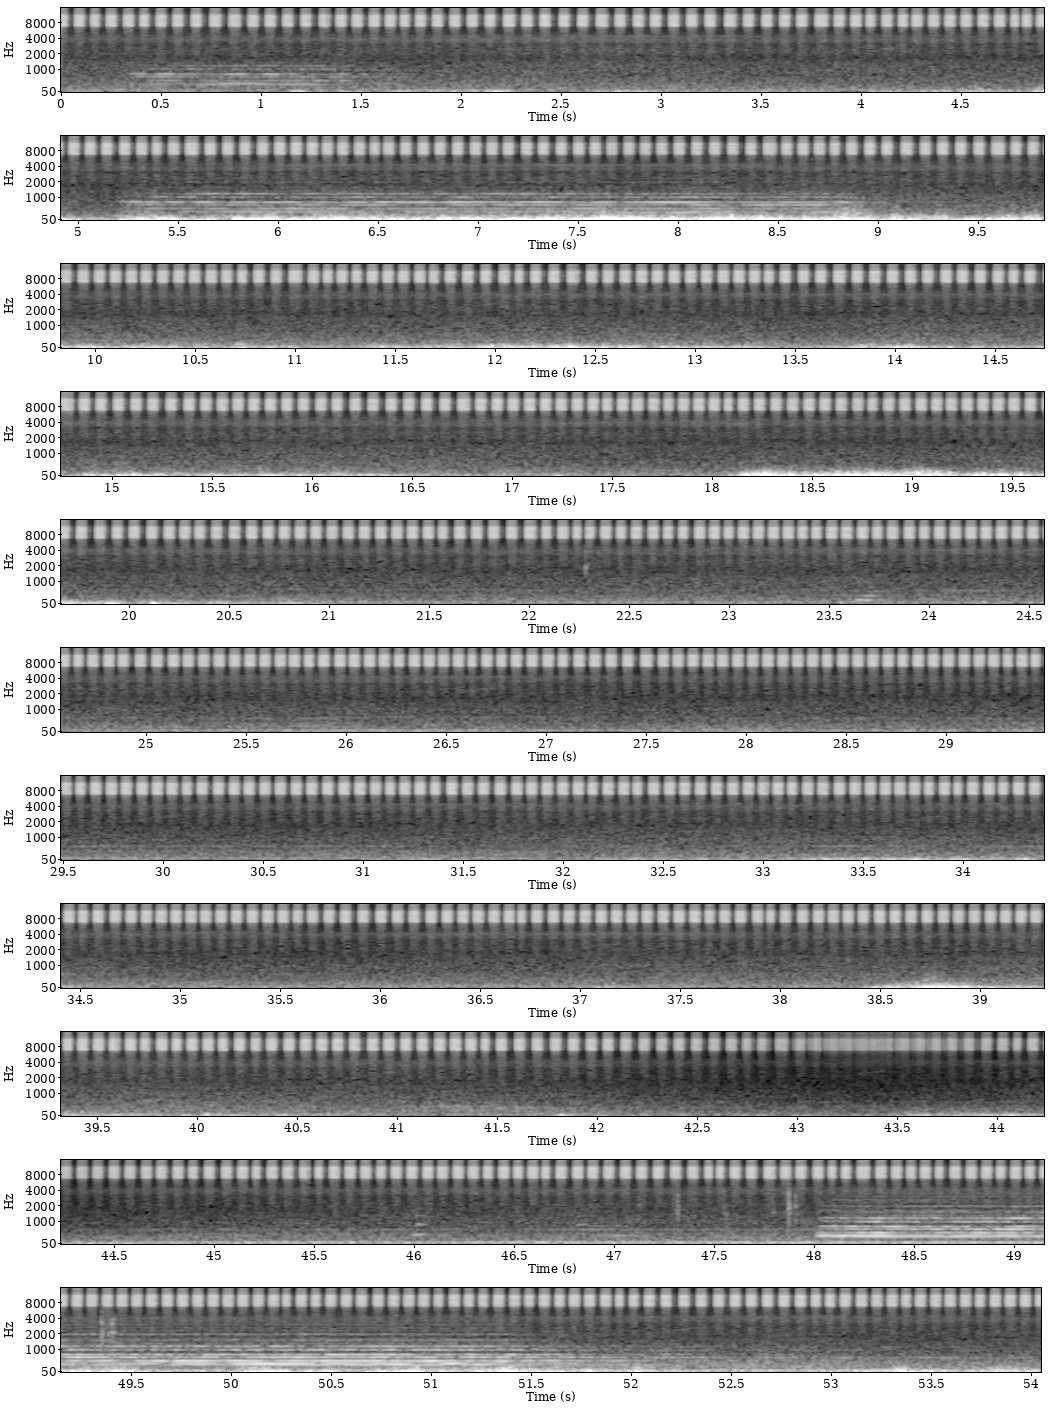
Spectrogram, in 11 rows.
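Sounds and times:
cicada buzzing: 0:00.0 - 0:54.0.

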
